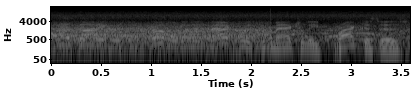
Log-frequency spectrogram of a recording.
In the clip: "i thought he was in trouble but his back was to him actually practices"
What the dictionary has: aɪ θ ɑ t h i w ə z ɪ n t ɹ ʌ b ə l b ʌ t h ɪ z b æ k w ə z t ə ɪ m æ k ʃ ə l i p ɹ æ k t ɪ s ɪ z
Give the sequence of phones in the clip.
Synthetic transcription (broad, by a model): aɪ s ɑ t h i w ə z ɪ n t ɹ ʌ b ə l b ʌ t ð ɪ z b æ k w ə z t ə ɪ m æ k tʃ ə l i p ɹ æ k t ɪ s ɪ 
